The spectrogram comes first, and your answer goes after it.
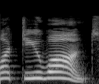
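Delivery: big, loud, booming delivery. Narrator reading Maury leaning over Mallory to address her, booming voice. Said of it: "he boomed".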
